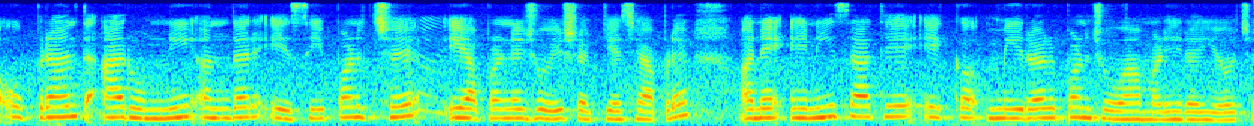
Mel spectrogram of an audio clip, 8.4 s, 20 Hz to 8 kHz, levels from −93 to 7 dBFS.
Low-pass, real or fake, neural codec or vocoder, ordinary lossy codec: 7.2 kHz; real; none; none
